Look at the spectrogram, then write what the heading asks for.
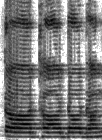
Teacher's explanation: और र और मूर्धन्य स्व का उच्चारण जो होता है ना, उच्चारण स्थान वह मूर्धा है, अतः इन्हें मूर्धन्य वर्ण भी कहते हैं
